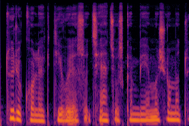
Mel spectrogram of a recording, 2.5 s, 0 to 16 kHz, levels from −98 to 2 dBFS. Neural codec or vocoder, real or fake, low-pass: none; real; 14.4 kHz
